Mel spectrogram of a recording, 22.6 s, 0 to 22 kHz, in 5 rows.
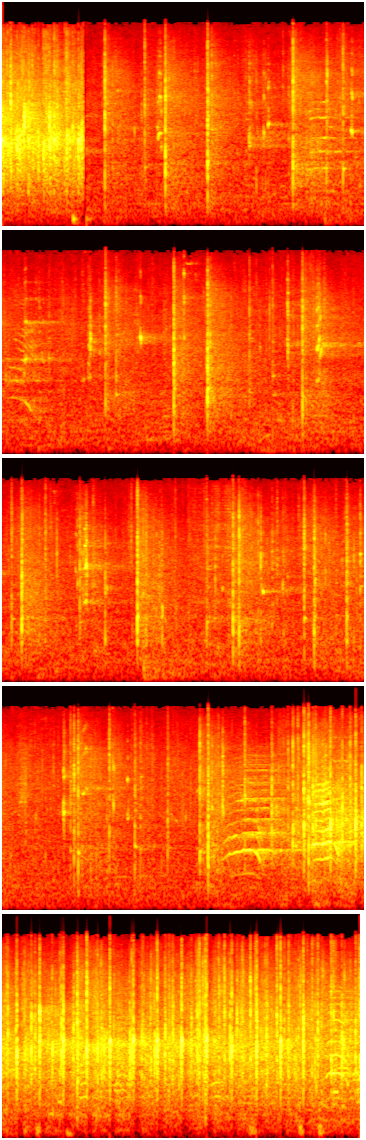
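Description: Badminton rally: sharp racket strikes on a shuttlecock, spaced irregularly about a second apart, with the short squeak of shoes on the court floor. About a second in, a loud burst of crowd noise dies away, and from about 17 seconds in the crowd cheers and applauds loudly as the rally ends.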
